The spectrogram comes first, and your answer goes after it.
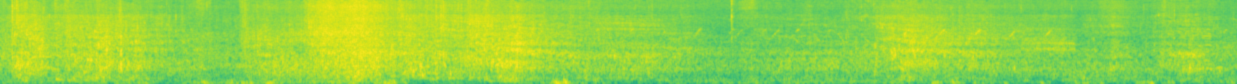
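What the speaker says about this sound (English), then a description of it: "just listening to the waves and the birds" Ocean waves wash onto the beach at Delnor-Wiggins in a steady roar, swelling and easing in broad surges, with wind buffeting the microphone.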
